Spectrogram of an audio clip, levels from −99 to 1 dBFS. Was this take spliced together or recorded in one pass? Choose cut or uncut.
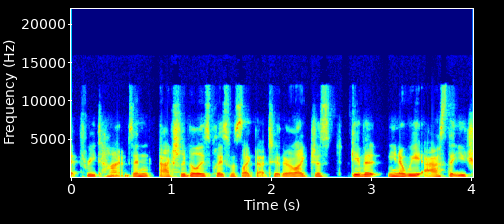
uncut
